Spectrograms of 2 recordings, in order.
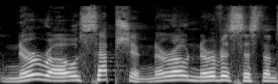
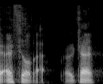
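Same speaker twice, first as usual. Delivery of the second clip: softer, lower repeat to herself; quiet echo; 11 semitones lower, 6 dB quieter than usual. Shown as a demonstration. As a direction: say it again under your breath. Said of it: "quiet echo of own line".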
